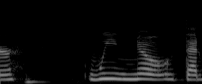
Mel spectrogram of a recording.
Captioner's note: speaking French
